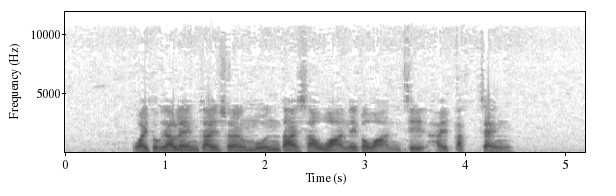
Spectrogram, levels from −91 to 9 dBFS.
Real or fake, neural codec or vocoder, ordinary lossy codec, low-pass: real; none; AAC, 32 kbps; 10.8 kHz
